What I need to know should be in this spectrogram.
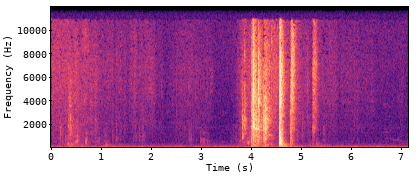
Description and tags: jump from a chair with papers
